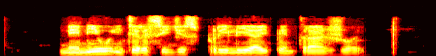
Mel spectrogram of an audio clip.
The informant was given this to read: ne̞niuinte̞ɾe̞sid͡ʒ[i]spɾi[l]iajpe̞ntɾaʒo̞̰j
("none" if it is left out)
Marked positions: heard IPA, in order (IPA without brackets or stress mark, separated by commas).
i, l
